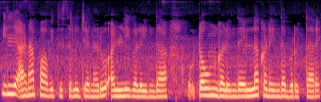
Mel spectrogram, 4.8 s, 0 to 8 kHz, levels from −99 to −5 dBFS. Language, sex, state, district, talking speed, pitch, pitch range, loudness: Kannada, female, Karnataka, Belgaum, 125 wpm, 185 Hz, 175-200 Hz, -16 LUFS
